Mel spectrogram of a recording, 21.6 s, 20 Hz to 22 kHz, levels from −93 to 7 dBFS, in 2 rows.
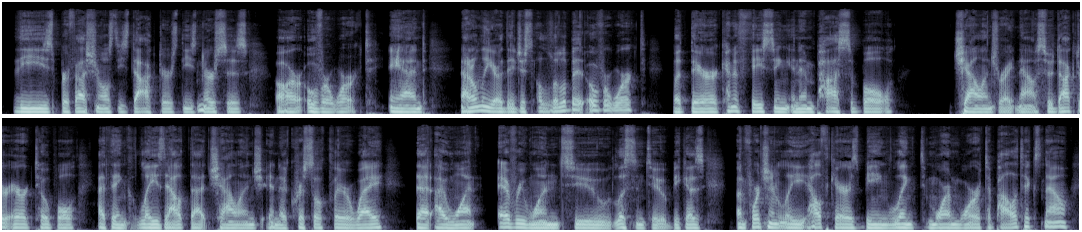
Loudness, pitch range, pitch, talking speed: -18 LUFS, 110-120 Hz, 115 Hz, 175 wpm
